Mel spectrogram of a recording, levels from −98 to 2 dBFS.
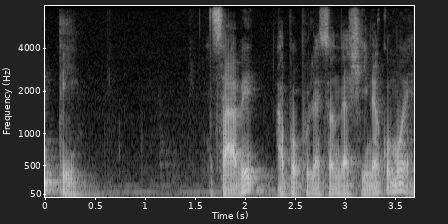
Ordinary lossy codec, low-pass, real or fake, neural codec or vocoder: none; none; real; none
